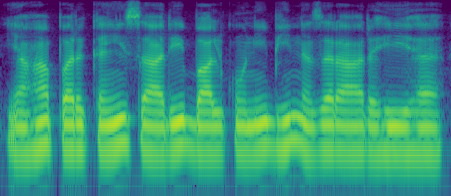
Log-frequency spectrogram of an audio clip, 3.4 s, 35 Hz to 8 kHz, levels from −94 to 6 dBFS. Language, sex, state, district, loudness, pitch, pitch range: Hindi, male, Jharkhand, Ranchi, -15 LUFS, 125 Hz, 120-135 Hz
